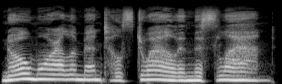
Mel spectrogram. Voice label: levelup en; cookie run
